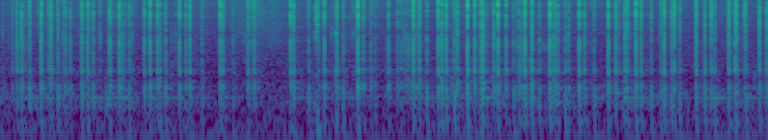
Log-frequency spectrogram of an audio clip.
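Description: Fingertips and nails tap and scratch the glossy paper cover and spine of a small paperback novel held in the hand. The result is a quiet, rapid run of dry, crisp clicks and brushing scratches with bright edges and almost no ring, coming in uneven bursts throughout.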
